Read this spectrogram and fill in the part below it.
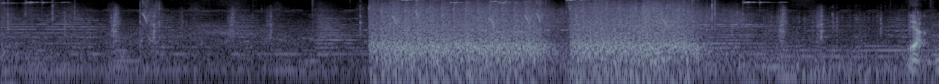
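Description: Loud bursts of gunfire erupt in Medal of Honor: Underground, a dense clattering barrage lasting several seconds after quieter game sounds, with people talking around it.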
